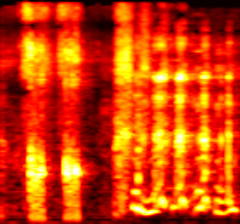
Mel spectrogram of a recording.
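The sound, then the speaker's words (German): A person in a studio imitates a pig, starting with two short nasal snorts and then a run of rapid, rhythmic grunts, loud, with no real animal present. “grunzt schon hier bei uns im Studio.”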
